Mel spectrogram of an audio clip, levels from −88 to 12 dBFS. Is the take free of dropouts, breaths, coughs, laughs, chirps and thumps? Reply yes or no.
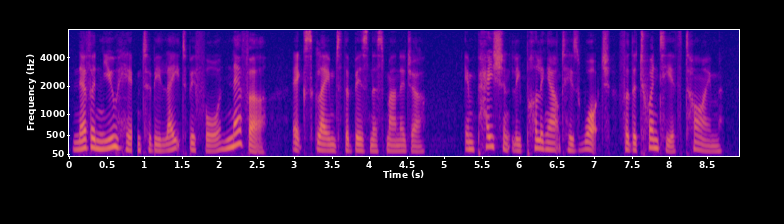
no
